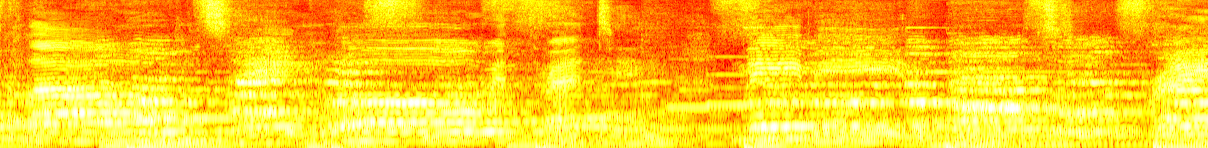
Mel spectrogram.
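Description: Mixed-voice high school choir singing a song together in harmony.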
